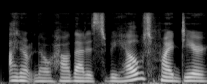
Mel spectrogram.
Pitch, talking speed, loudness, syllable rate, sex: 165 Hz, 320 wpm, -18 LUFS, 6.4 syllables/s, female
